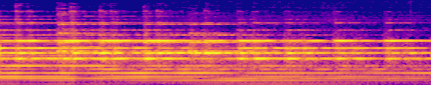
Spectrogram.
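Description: Grand piano played solo: a held chord keeps ringing while fresh notes are struck about once a second, the sound easing slightly toward the end.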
